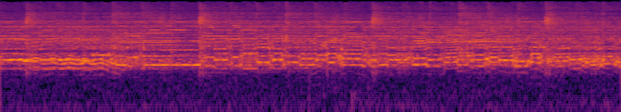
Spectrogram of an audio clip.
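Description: Guitar solo in a rock song: a lead guitar plays a wavering melodic line over the backing track, with no singing.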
